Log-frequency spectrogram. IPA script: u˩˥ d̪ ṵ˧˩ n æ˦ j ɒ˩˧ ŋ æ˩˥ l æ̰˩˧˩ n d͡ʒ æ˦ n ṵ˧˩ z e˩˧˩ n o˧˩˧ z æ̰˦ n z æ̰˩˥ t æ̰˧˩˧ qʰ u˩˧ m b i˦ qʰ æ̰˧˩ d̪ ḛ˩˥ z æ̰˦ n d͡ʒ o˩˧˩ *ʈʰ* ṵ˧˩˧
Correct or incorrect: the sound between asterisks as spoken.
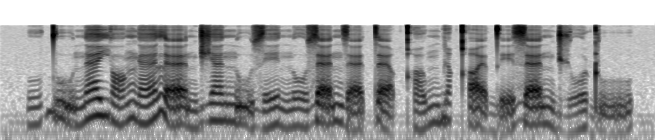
incorrect: ɖ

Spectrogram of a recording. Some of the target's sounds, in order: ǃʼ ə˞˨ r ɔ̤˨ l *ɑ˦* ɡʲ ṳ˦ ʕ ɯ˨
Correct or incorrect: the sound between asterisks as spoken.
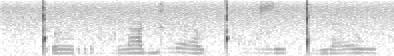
incorrect: a˦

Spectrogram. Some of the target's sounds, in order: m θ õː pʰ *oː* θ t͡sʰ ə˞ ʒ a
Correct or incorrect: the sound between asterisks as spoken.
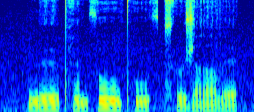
incorrect: õː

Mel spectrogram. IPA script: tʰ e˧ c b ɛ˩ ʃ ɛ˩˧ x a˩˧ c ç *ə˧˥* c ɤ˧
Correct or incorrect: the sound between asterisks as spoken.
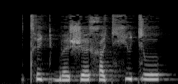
incorrect: ɯ˧˥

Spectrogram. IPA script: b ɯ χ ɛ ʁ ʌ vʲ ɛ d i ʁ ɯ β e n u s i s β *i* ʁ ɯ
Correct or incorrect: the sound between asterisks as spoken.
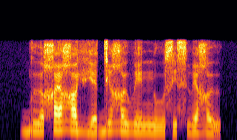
incorrect: e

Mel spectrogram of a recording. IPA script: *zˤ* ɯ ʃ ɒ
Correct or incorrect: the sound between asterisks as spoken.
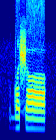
incorrect: dˤ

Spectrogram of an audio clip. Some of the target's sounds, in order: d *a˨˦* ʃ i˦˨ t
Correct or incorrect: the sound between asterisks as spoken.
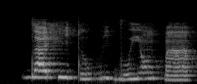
incorrect: a˦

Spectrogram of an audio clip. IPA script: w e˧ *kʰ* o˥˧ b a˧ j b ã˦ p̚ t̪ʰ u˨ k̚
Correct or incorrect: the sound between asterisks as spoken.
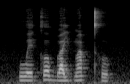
incorrect: k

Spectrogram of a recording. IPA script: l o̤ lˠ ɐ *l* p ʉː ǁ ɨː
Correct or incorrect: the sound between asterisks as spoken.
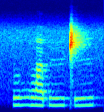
incorrect: none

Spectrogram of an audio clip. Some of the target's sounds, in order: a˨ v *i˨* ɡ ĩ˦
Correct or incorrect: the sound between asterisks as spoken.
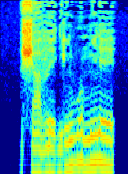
incorrect: e˨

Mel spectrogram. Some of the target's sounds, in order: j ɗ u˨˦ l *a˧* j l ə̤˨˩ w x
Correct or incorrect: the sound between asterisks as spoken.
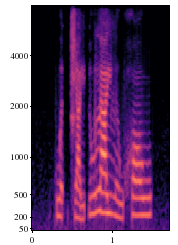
correct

